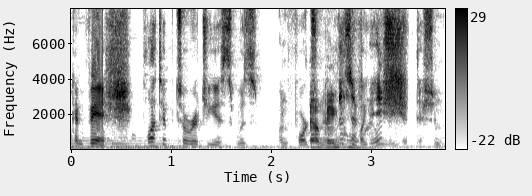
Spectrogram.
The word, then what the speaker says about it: Platypterygius: Completing the marine reptile trio, the third animal I'll be discussing in this video is the Ichthyosaur Platypterygius. Platypterygius.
